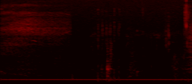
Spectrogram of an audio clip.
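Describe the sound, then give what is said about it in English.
Quiet sipping of Tecate beer, a few soft wet slurps and mouth clicks over a steady low electrical hum, with no one talking. “Let me take a sip of this fine Tecate.”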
